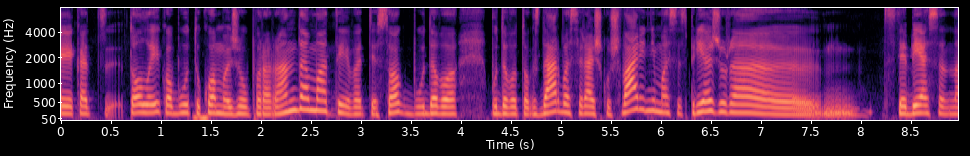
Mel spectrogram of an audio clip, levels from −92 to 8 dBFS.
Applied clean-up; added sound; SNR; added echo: none; none; none; none.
